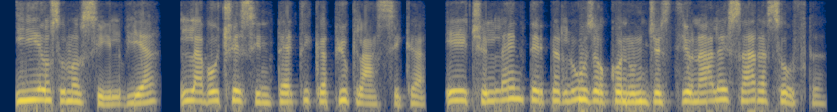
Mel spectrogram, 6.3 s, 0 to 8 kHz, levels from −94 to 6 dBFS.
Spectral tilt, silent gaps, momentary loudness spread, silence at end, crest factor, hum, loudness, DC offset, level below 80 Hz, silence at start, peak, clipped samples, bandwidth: -5 dB/octave; none; 7 LU; 0.1 s; 12 dB; none; -12 LUFS; under 0.1%; -42 dBFS; 0.15 s; 0 dBFS; 0.5%; 8 kHz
